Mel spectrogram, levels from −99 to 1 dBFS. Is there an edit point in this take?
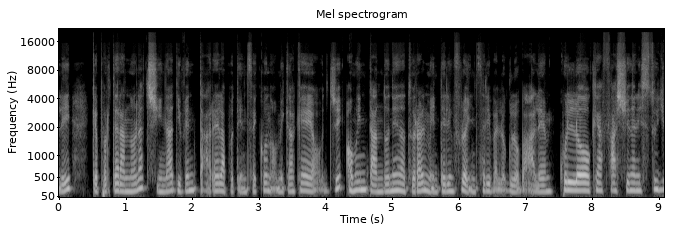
no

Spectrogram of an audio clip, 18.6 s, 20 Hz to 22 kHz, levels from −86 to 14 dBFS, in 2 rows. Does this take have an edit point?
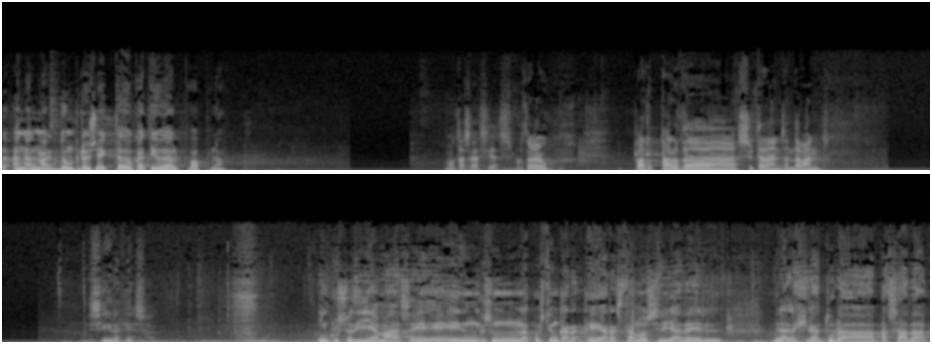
yes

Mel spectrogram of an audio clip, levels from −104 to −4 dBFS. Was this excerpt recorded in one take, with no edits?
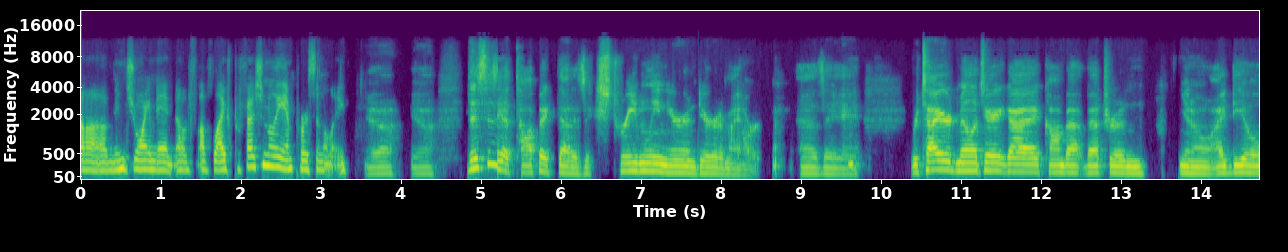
no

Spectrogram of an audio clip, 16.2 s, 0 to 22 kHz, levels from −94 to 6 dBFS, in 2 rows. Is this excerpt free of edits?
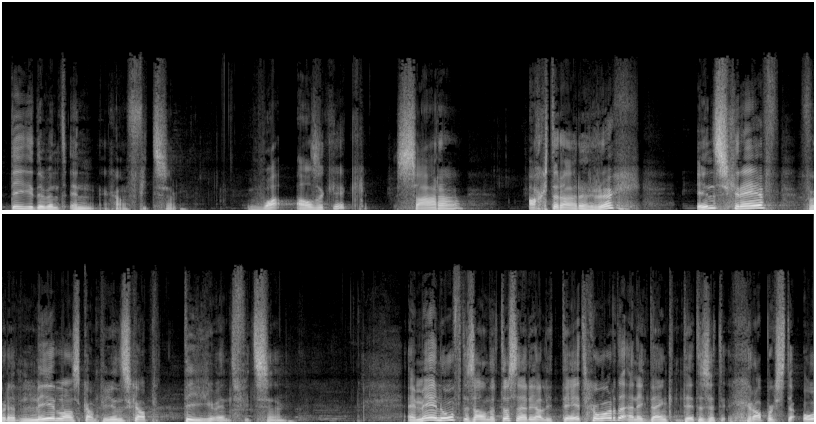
no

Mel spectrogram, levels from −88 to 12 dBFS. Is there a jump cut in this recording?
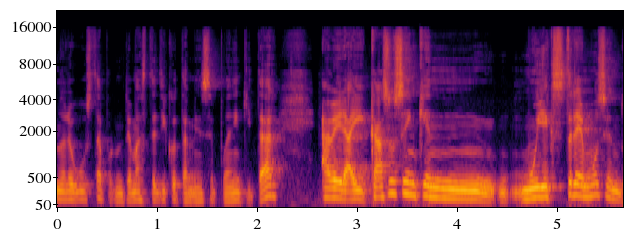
yes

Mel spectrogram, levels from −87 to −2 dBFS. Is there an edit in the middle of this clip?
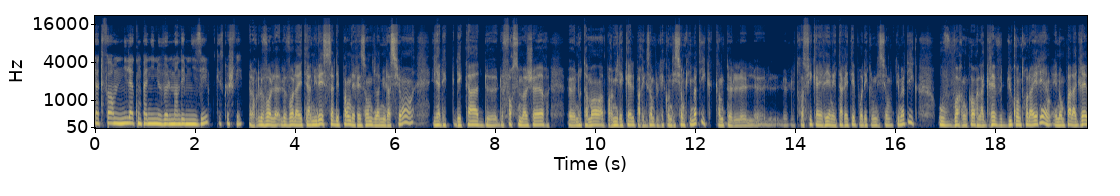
no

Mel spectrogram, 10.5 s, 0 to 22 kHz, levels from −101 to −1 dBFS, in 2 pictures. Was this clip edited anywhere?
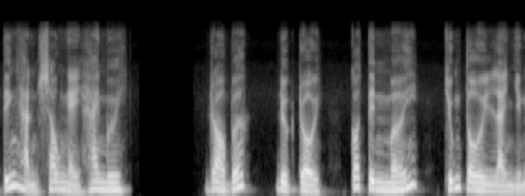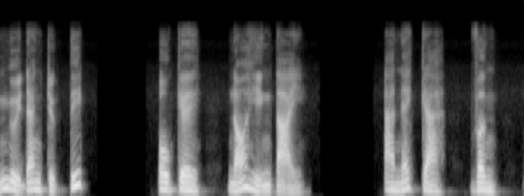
no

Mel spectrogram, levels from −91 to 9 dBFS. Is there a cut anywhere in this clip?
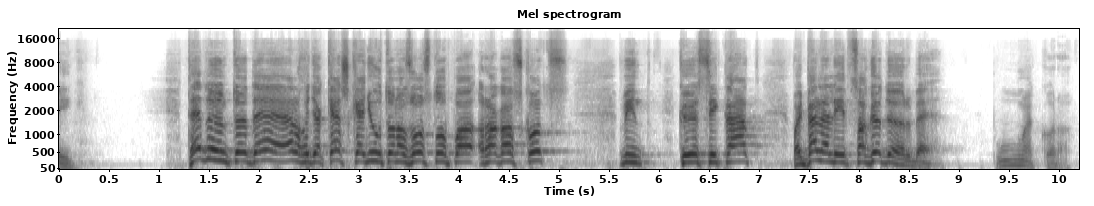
yes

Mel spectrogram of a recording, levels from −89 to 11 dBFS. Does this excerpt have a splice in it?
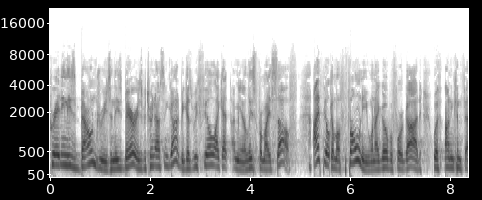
yes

